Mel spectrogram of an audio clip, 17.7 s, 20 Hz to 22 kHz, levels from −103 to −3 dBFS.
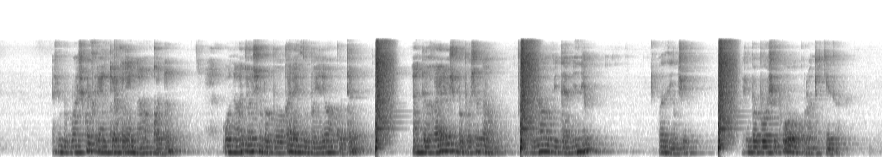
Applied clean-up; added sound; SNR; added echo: none; Snare drum; -5 dB; reverberation time 0.8 s.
